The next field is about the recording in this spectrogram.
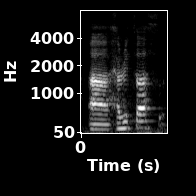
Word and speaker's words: Haritha: Harithath, how do you say it? – It's in Arabic, it's Haritha.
